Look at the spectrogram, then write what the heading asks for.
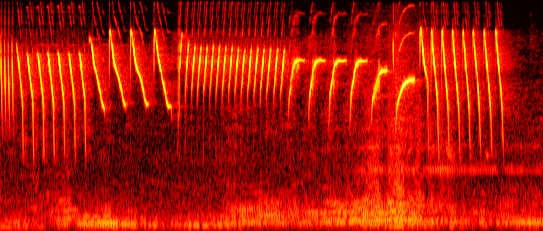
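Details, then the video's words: Canary song captured on a cellphone: rows of rapid high notes sweeping downward, a fast even trill, slower drooping whistles, then another quick descending series ending abruptly. "الكناري بالتأكيد ستحب غناء الكناري الجميل هذا Canary Singing"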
